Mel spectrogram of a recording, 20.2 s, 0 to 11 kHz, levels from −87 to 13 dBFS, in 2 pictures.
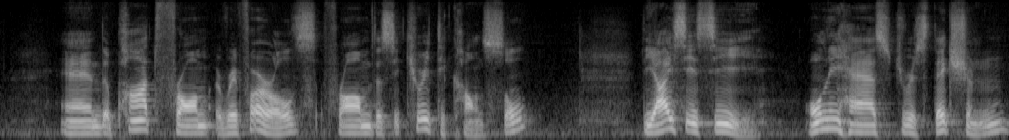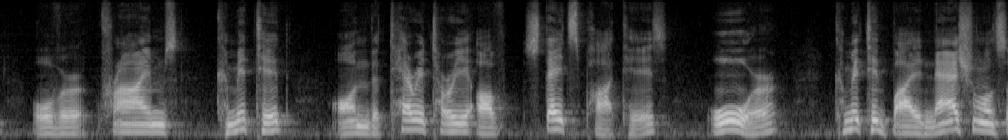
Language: English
